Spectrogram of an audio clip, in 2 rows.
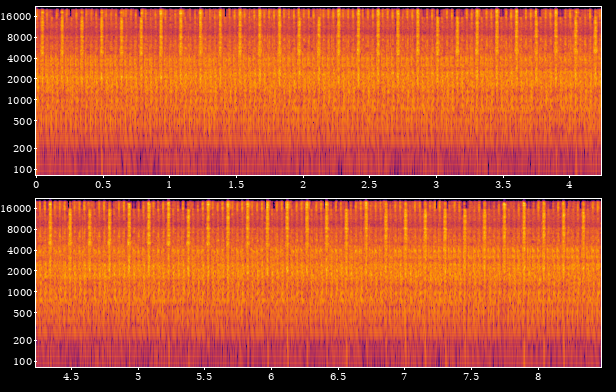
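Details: Mercedes W204 diesel with a leaking injector: sharp, fast ticking about four per second over the idle with a thin whistle on top, and burnt-on diesel residue around the leaking injector.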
